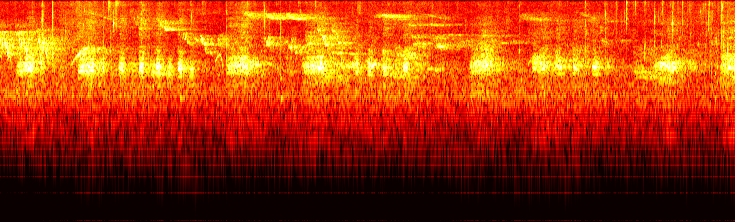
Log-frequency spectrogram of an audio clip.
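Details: Young mute swans giving clear, high peeping calls in small bursts, several peeps per burst, repeated steadily over a few seconds against a faint background hiss.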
